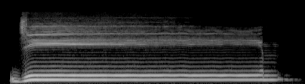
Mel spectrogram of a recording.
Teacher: জিহ্বার মধ্যকান, তার বরাবর উপরে তালুর সাথে লাগিয়ে 1 2 3 আলিফটা নিয়ে আমরা উচ্চারণ করব শক্ত করে। ঠিক আছে, বাতাস বন্ধ হবে।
